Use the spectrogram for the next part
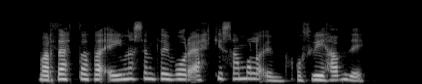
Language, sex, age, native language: Icelandic, female, 18-19, Icelandic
